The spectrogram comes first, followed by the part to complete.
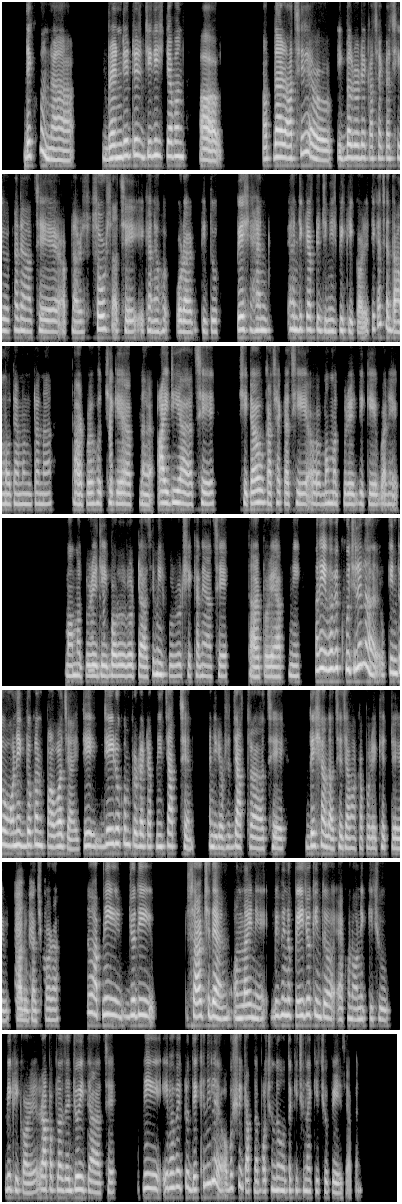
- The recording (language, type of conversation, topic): Bengali, advice, বাজেট সীমায় মানসম্মত কেনাকাটা
- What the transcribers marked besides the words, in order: in English: "হ্যান্ডিক্রাফট"; other background noise; in English: "হ্যান্ডিক্রাফ"; tapping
